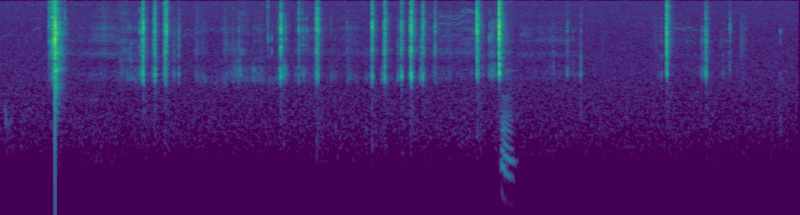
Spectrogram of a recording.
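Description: Gerber Highbrow Compact folding pocket knife clicking as it is worked in the hand: one sharp snap about a second in, then a scatter of small metallic clicks from the blade and lock, with two more near the end.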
